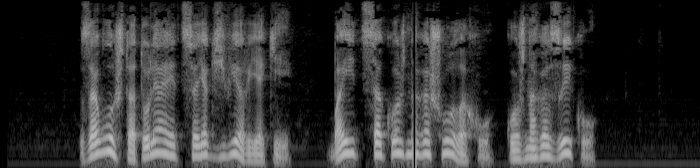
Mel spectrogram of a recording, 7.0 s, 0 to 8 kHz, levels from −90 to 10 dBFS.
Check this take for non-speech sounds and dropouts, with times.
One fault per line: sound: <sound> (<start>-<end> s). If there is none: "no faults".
sound: dropout (4.1-4.2 s)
